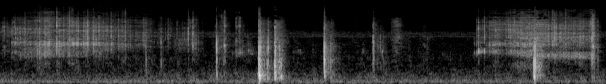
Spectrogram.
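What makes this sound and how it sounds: A metal utility blade scrapes the crunchy blue glitter coating off a solid, palm-sized white soap bar. A bright, gritty scraping rasp opens the clip and gives way to scattered sharp crackles and snaps. The steady scraping then returns near the end.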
